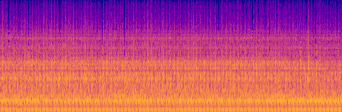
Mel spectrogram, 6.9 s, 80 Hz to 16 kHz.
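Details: 2017+ Honda Civic Type R FK8 with Borla Atak exhaust, PRL catless downpipe and PLM catless front pipe, after front pipe install: steady, even idle with deep throaty exhaust burble, no misses, knocks or ticks; healthy normal idle.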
